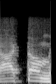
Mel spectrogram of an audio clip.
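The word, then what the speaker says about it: autumn: जैसे एटम यानी कि एम के बाद एन आ गया तो एन साइलेंट हो जाएगा।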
